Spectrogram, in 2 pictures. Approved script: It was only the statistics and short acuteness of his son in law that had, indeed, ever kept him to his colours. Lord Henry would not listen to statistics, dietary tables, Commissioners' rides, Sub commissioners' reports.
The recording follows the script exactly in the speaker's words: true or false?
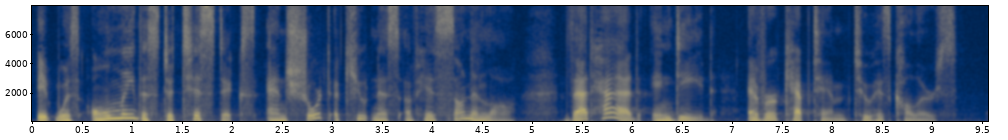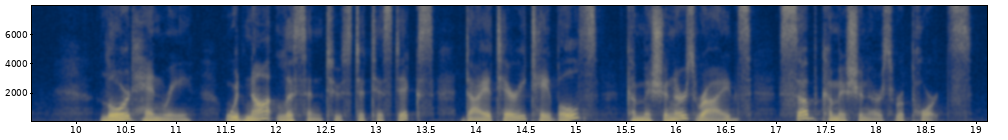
true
